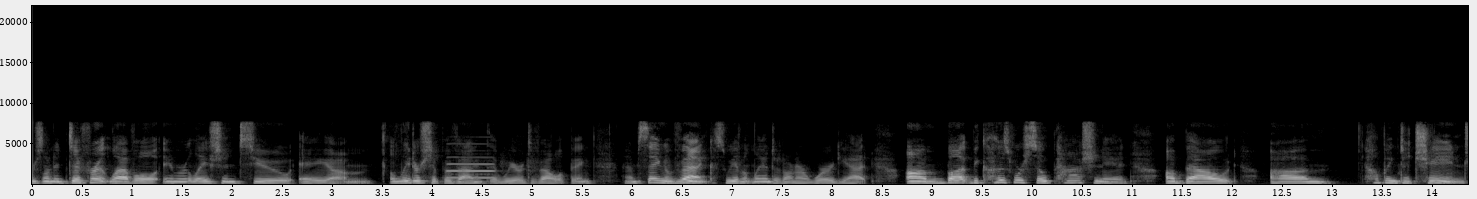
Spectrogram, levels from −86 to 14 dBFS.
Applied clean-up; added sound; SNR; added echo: neural mask model RNNoise.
